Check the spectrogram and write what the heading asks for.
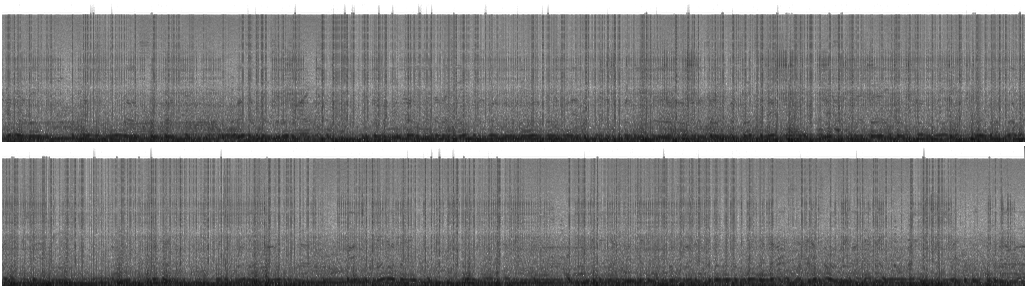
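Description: Car driving at low speed, heard inside the cabin through a dashcam microphone: a steady low engine and road rumble.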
